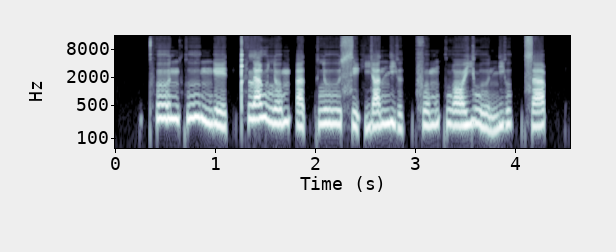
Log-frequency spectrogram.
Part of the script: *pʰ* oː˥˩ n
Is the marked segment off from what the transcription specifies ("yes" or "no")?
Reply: no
